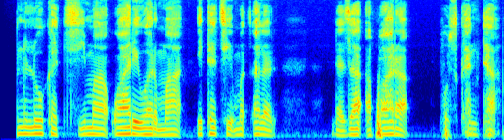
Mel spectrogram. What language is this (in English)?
Hausa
